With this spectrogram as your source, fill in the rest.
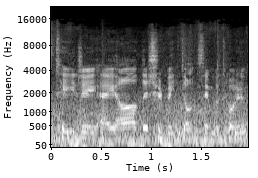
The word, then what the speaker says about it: TGAR: to pronounce how to pronounce my name I pronounce it tar T but it's an acronym so it's TG a r there should be dots between it it's not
